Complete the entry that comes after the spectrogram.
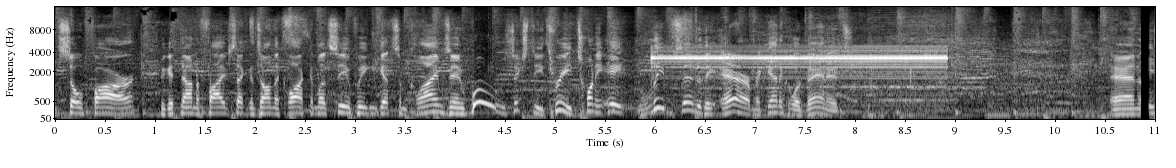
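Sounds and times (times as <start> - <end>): background music: 0.0 - 11.0
arena buzzer high tone: 5.9 - 9.2.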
